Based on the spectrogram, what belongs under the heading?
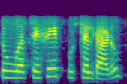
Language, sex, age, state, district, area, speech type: Telugu, female, 45-60, Andhra Pradesh, Srikakulam, urban, conversation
